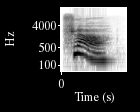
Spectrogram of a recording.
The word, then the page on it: flour: British English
